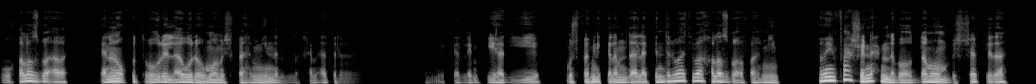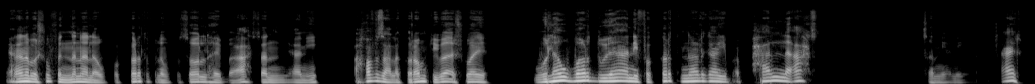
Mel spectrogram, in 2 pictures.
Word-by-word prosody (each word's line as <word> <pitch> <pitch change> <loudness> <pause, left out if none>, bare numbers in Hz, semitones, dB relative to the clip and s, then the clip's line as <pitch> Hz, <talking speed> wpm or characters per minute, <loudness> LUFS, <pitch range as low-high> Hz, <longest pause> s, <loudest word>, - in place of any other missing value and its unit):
وخلاص 130 +9 0
بقى، 110 -5 -2 0.4
يعني 115 - +2
أنا 130 - +5
كنت 115 -3 -8
باقول 115 +4 +1
الأول 115 -1 +2
هُم 105 0 +1
مش 100 - -5
فاهمين 100 0 -3
الخناقات 90 +3 -13
ال - - -12 0.9
اللي - - -26
بنتكلم 100 +2 -13
فيها 105 -1 -2
دي 100 0 -13 0.2
إيه، 105 - -5 0.3
مش 110 - -3
فاهمين 110 +2 0
الكلام 110 +1 -1
ده، 110 0 +2
لكن 110 +3 -1
دلوقتي 160 +5 +2
بقى 165 -1 +4
خلاص 130 -2 0
بقوا 95 -5 -4
فاهمين. 100 0 -4 0.4
فمينفعش 180 +1 +5
إن 140 - +7
إحنا 145 -6 +2
نبقى 100 -2 0
قدّامهم 115 +4 +2
بالشكل 105 +3 -5
ده. 115 +1 0 0.3
يعني 125 +1 +1
أنا 145 - +7
باشوف 135 +2 -1
إن 110 -1 +2
أنا 120 0 +4
لو 95 -3 -1
فكرت 125 +9 -5
في 115 - -24
الانفصال 100 +4 -4
هيبقى 100 0 -4
أحسن، 100 -3 -5
يعني، 100 +1 -7 0.4
أحافظ 150 -1 0
على 100 -4 -1
كرامتي 125 0 0
بقى 125 0 +2
شوية، 115 -2 -2 0.5
ولو 145 +10 +6
برضو 160 -2 +4
يعني 155 -2 +5
فكرت 155 +4 -4
إني 140 - +3
أرجع 150 -1 +1
يبقى 125 -3 -3
بحل 165 +2 +1
أحسن 155 +3 -2 1.2
يعني 95 0 -18 0.3
مش - - -31
عارف. 160 0 0
115 Hz, 185 wpm, -22 LUFS, 100-140 Hz, 1.2 s, إن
